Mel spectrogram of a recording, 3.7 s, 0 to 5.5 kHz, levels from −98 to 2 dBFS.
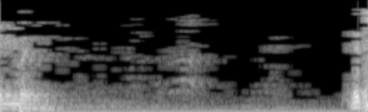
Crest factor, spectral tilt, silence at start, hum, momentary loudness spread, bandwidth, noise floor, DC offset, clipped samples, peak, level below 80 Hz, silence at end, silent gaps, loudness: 22 dB; -10.5 dB/octave; 0 s; none; 28 LU; 4.6 kHz; -43 dBFS; 1%; under 0.1%; 0 dBFS; -36 dBFS; 0 s; none; -19 LUFS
